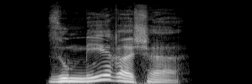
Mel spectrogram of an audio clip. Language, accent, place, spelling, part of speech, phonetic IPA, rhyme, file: German, Germany, Berlin, sumerische, adjective, [zuˈmeːʁɪʃə], -eːʁɪʃə, De-sumerische.ogg
- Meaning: inflection of sumerisch: 1. strong/mixed nominative/accusative feminine singular 2. strong nominative/accusative plural 3. weak nominative all-gender singular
